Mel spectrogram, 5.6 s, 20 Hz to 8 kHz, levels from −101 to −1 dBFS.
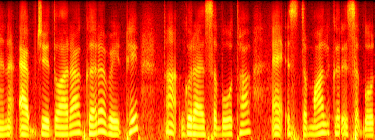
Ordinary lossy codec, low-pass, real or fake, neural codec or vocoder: none; none; fake; codec, 16 kHz, 0.7 kbps, FocalCodec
